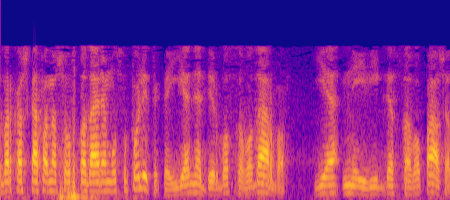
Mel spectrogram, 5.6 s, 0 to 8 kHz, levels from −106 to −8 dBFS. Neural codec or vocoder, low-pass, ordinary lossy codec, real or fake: none; 7.2 kHz; AAC, 16 kbps; real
